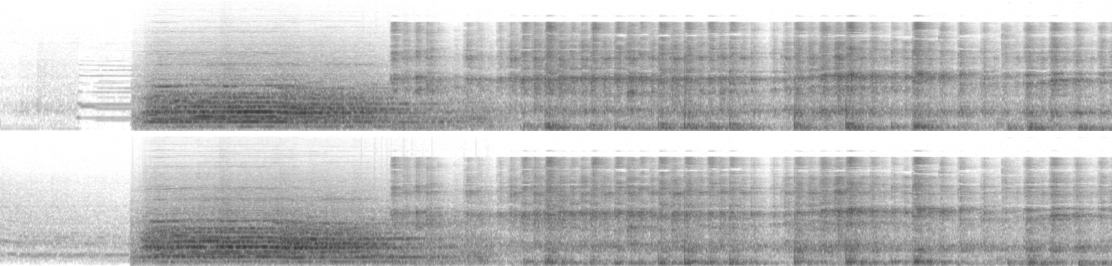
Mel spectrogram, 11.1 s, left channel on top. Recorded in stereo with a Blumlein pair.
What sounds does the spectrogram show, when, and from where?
1.3 s singing: 40° right, 0.7 m
3.9 s breathing: 5° left, 0.6 m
